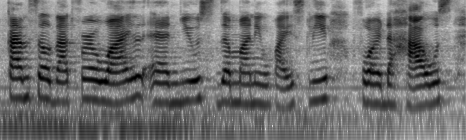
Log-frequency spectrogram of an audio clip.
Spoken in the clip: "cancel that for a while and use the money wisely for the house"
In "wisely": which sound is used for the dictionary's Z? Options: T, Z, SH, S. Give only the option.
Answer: S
